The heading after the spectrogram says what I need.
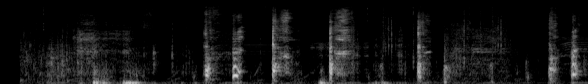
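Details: Girl coughing during a live stream: about eight harsh, forceful coughs with brief pauses and throat clearing, in a quiet room.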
